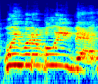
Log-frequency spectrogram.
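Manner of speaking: laughing through the words; real mocking laughter. Real, not acted.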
